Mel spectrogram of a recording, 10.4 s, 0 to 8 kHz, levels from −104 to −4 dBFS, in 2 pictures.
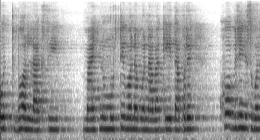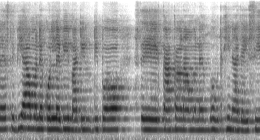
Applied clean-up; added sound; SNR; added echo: neural separator model SepFormer DNS4.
